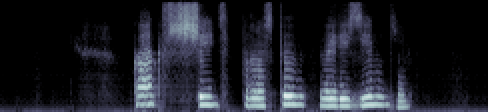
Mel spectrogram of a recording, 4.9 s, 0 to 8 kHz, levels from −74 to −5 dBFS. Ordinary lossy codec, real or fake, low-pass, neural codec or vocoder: none; fake; 7.2 kHz; codec, 16 kHz, 0.5 kbps, FreqCodec, smaller model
